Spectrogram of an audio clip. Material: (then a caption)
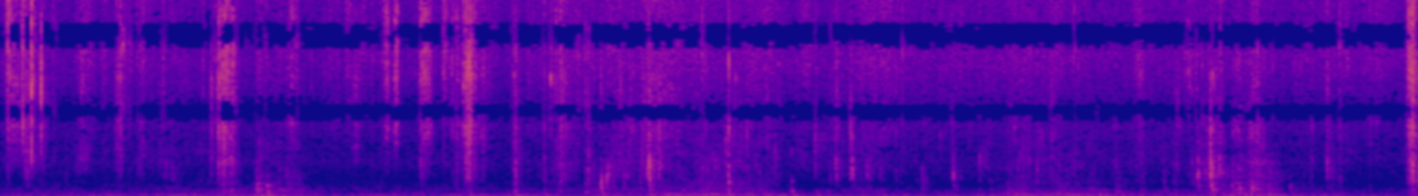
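Chalk. Bare hands scoop and squeeze a mound of dry white gym chalk (magnesium carbonate) powder and small lumps with yellow specks in a black bowl, crumbling the lumps through the fingers. Soft crunching and gritty crumbling crackles come in many quick, short bursts over a steady low rumble.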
